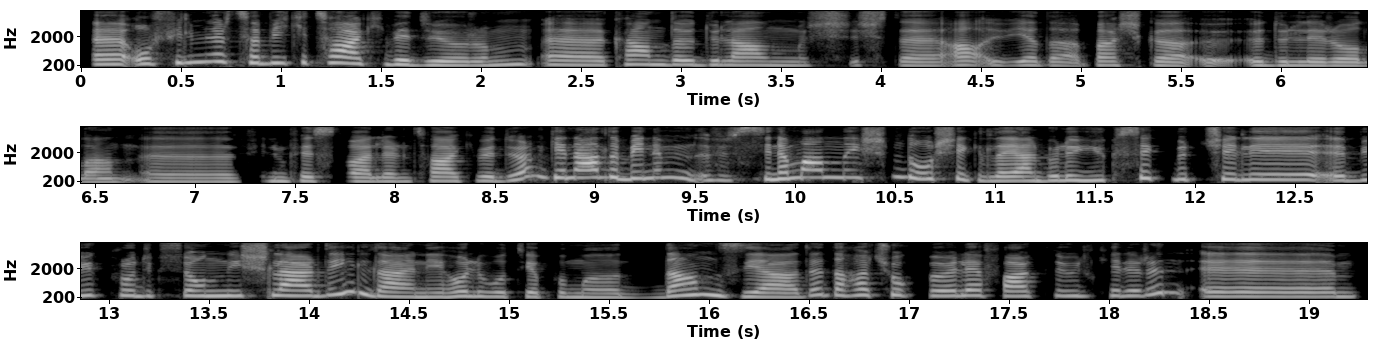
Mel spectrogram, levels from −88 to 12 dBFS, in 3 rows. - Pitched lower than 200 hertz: No, high, 240 Hz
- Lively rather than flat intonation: Yes, wide, 6.0 semitones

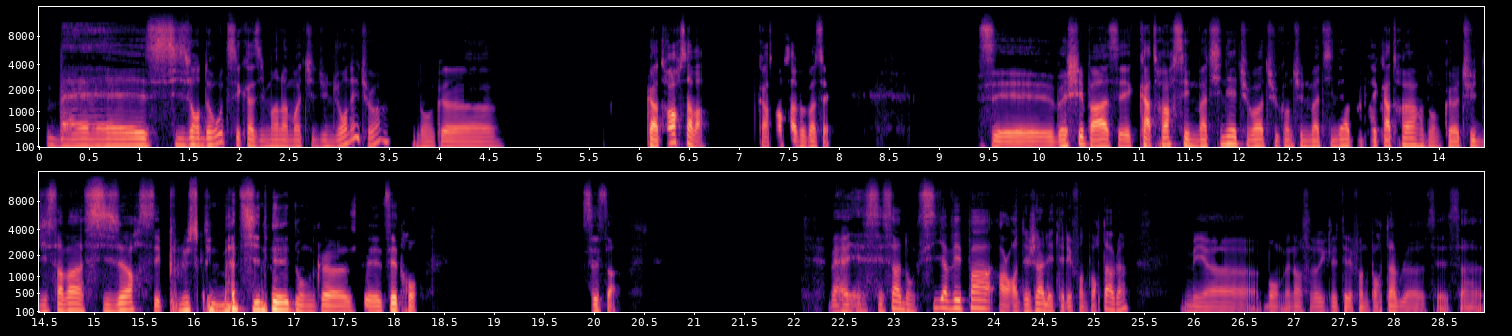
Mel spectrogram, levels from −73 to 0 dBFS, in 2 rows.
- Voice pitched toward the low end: Yes, low, 110 Hz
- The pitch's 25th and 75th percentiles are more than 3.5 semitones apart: Yes, average, 4.0 semitones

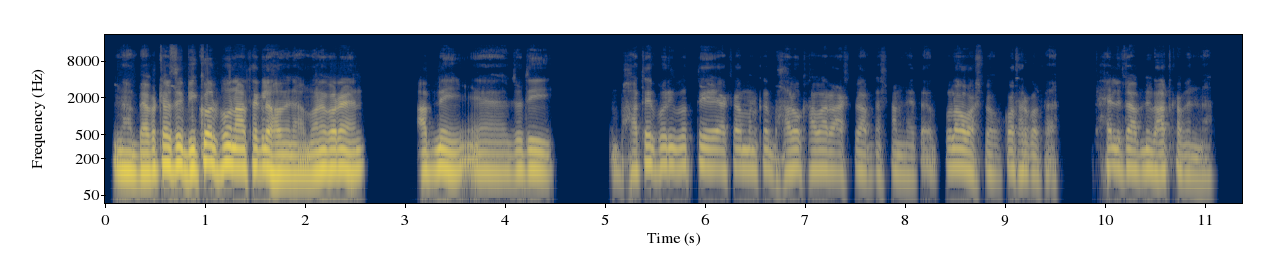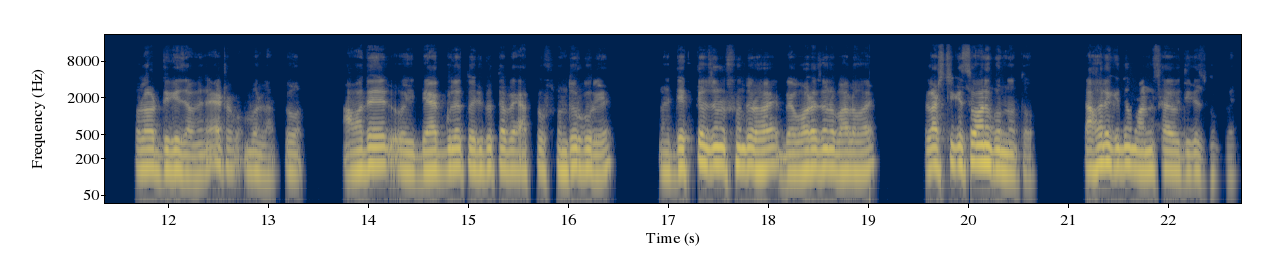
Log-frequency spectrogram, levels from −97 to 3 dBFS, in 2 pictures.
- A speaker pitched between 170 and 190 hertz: No, low, 135 Hz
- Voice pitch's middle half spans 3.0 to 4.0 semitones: No, narrow, 2.4 semitones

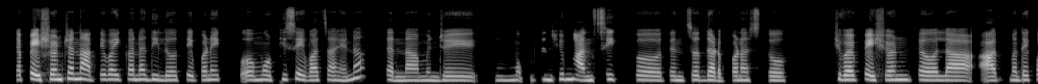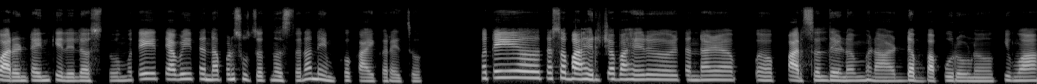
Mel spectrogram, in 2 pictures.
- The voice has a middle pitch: No, high, 200 Hz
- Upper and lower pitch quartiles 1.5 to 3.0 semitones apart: No, average, 3.5 semitones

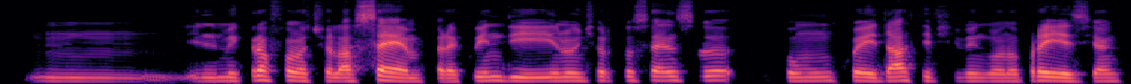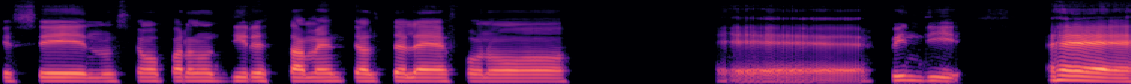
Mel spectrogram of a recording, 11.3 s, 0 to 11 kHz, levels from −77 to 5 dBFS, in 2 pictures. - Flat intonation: Yes, narrow, 2.0 semitones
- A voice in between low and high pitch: Yes, medium, 145 Hz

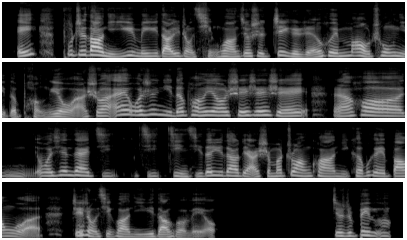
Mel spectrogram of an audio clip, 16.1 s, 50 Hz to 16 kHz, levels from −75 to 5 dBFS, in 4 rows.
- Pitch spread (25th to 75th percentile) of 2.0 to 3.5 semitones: No, average, 4.5 semitones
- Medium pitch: No, high, 205 Hz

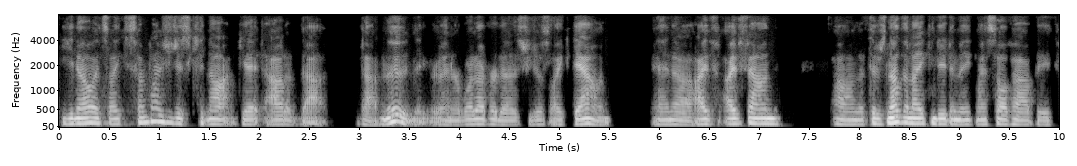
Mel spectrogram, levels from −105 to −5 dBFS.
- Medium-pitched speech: No, low, 115 Hz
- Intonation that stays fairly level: No, average, 3.1 semitones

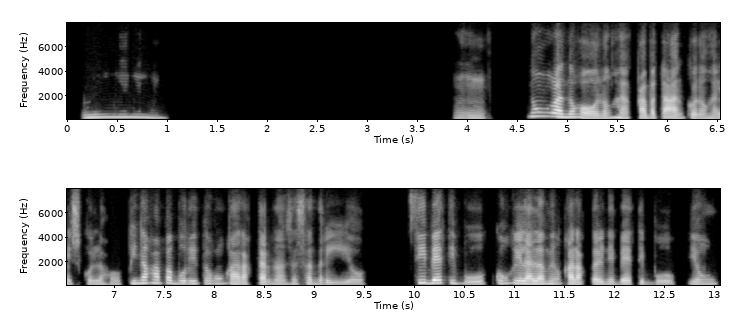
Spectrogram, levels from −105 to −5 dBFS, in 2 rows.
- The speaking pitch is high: Yes, high, 195 Hz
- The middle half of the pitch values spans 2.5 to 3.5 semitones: No, average, 4.7 semitones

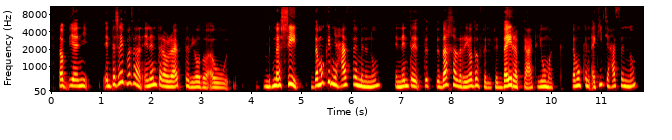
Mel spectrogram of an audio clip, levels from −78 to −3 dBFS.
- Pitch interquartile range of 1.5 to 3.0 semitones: No, average, 4.3 semitones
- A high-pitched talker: Yes, high, 230 Hz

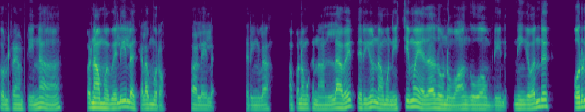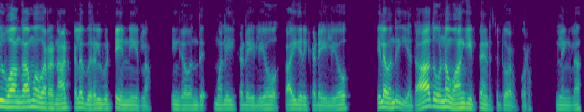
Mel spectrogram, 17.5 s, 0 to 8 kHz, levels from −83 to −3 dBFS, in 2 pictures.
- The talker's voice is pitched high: No, low, 110 Hz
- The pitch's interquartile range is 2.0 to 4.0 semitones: Yes, average, 3.7 semitones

